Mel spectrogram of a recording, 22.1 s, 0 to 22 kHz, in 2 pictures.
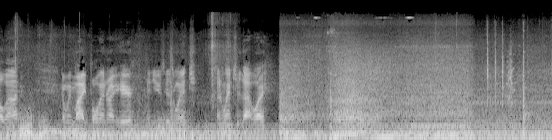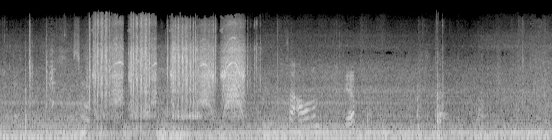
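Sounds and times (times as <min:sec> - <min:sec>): vehicle engine running: 0:03.9 - 0:22.0
impact wrench bursts: 0:12.8 - 0:16.3.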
